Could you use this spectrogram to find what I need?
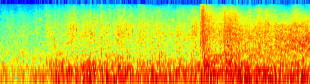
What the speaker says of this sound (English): See this artillery here just taking chunks out of the line of cavalry.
